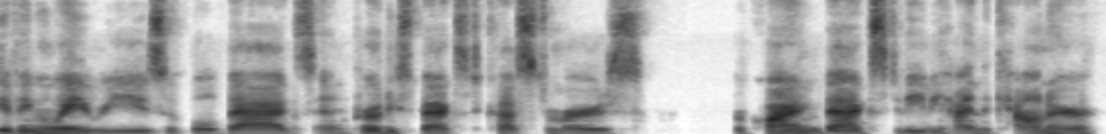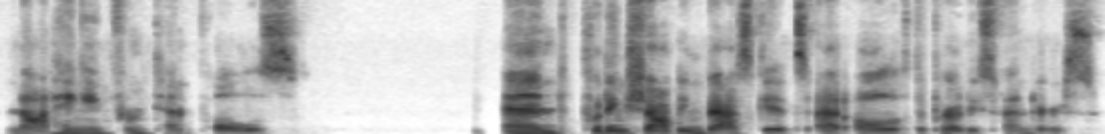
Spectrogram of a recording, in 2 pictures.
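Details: Adult woman; normal voice.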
